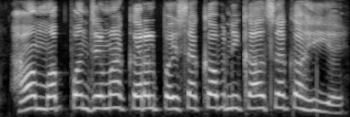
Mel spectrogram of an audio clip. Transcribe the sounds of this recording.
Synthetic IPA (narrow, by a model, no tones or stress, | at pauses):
həməpːənd͡ʒəmakəɾəlpəjsakəbnikalsəkəɦijɛ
